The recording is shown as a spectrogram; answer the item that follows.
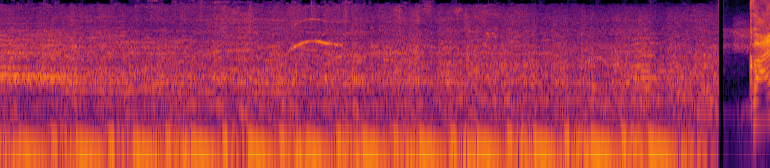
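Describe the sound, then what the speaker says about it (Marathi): A huge crowd at a bullock cart race roars and cheers, loud continuous shouting and whooping with steady babble, cut off sharply near the end. "काय माणसं, काय गर्दी"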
